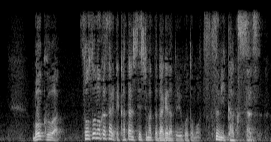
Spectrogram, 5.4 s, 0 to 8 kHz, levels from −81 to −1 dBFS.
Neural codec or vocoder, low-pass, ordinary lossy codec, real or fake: none; 7.2 kHz; none; real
